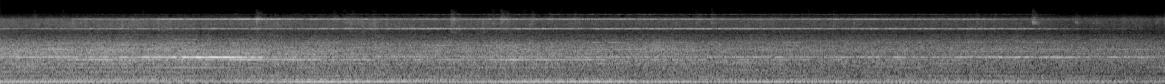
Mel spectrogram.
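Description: A train passing: a steady low rumble with thin, high, steady squealing tones from the wheels on the rails. It is loudest about two seconds in and slowly fades, and the highest squeal stops near the end.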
